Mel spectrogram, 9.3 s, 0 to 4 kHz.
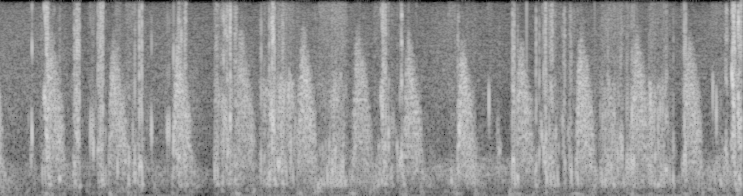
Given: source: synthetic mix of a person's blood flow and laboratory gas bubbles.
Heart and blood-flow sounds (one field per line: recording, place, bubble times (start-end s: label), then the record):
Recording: Doppler ultrasound of blood flow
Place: subclavian vein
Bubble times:
0.00-0.03 s: bubbles
0.38-0.47 s: bubbles
0.51-0.83 s: bubbles
0.91-1.06 s: bubbles
1.11-1.39 s: bubbles
1.46-1.54 s: bubbles
1.59-1.85 s: bubbles
1.88-1.96 s: bubbles
2.08-2.40 s: bubbles
2.70-3.11 s: bubbles
3.25-3.80 s: bubbles
3.98-4.54 s: bubbles
4.69-5.16 s: bubbles
5.21-5.26 s: bubbles
5.62-6.00 s: bubbles
6.11-6.18 s: bubbles
6.22-6.31 s: bubbles
6.39-6.54 s: bubbles
6.57-6.61 s: bubbles
6.68-7.33 s: bubbles
7.46-8.06 s: bubbles
8.09-8.49 s: bubbles
8.54-8.64 s: bubbles
8.91-9.30 s: bubbles
From the record:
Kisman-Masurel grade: 343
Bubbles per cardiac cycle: rolling drumbeat, 9 or more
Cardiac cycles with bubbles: 100%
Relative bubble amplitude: loud (0.450 to 0.775)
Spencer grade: 3 (all of the cardiac periods contain showers or single bubble signals, but not dominating or overriding the cardiac motion signals)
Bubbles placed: anywhere in the cardiac cycle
